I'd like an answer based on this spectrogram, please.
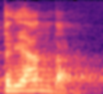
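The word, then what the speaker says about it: τριάντα: 30 en griego se dice trianda.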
